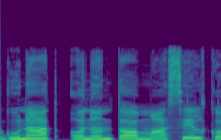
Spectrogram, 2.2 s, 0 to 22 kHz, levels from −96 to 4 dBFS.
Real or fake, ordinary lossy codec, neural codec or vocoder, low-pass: real; none; none; 14.4 kHz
